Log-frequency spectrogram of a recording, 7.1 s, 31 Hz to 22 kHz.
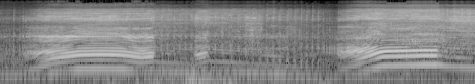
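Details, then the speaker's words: Yamaha RX50 50cc two-stroke barn find on top speed run climbing hills, after a too-rich mixture: crisp note rising cleanly through revs on two pulls with short lift, no stumbling; more power, clean running. "now it finally feels like it's running better now definitely more power oh yeah it was definitely too rich"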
